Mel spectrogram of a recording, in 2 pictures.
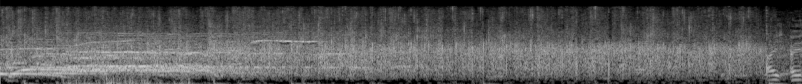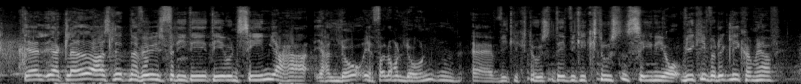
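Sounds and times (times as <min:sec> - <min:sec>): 
high shouts: 0:00.0 - 0:04.1
live audience applauding and cheering: 0:00.0 - 0:08.5
speech: 0:07.7 - 0:16.0.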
